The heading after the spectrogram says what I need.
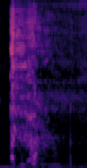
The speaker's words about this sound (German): Gesundheit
